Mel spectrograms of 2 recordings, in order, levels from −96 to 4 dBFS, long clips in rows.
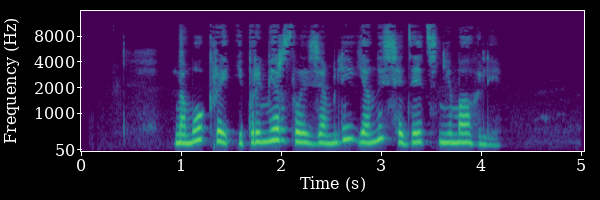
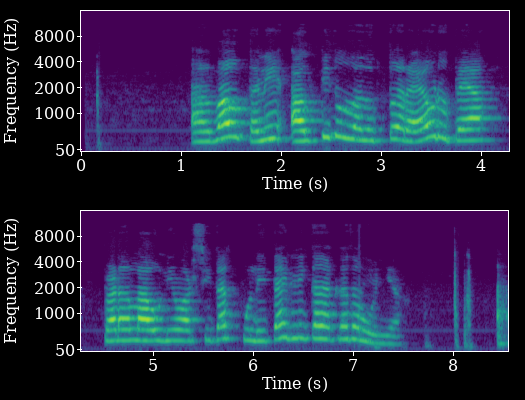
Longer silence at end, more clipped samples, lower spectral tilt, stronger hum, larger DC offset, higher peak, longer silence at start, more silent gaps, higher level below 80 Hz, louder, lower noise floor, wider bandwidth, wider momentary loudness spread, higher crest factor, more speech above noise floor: first, 0.85 s vs 0.05 s; neither; about the same, -5.5 dB/octave vs -5.5 dB/octave; second, none vs 50 Hz at -75 dBFS; neither; second, -10 dBFS vs -4 dBFS; second, 0.95 s vs 1.1 s; neither; second, -80 dBFS vs -72 dBFS; second, -25 LUFS vs -22 LUFS; about the same, -73 dBFS vs -71 dBFS; first, 11.5 kHz vs 6.2 kHz; second, 6 LU vs 13 LU; about the same, 16 dB vs 20 dB; about the same, 49 dB vs 49 dB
